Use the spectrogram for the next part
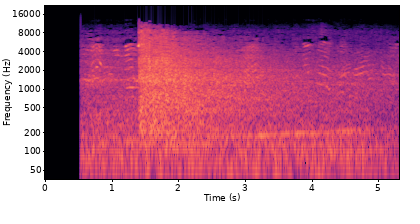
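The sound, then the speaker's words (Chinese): A single sharp gunshot cracks out loudly over a noisy background of outdoor crowd murmur, its echo ringing off buildings and slowly fading while the babble continues; recorded by residents of the residential compound where actor Yu Menglong fell. “日前更有网友抄出疑似于朦胧堕楼小区居民拍摄的影片，录到现场混杂的声音，有枪击，很清晰的枪声，疑似目击者被枪击。”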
